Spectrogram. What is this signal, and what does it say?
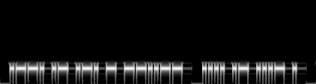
Morse code, heard as a keyed tone, about 40 wpm, 750 Hz. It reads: PART, HAVE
